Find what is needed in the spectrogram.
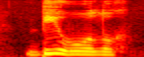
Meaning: biologist
- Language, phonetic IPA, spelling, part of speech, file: Ukrainian, [bʲiˈɔɫɔɦ], біолог, noun, Uk-біолог.ogg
